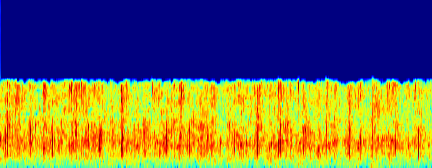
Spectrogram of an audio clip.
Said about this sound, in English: And listen to the idiots clap.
